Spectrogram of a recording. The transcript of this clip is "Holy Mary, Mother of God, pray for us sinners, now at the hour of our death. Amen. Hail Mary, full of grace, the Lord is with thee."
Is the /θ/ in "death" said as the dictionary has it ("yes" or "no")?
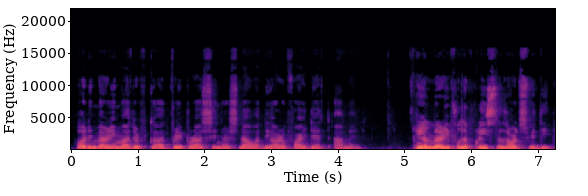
no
